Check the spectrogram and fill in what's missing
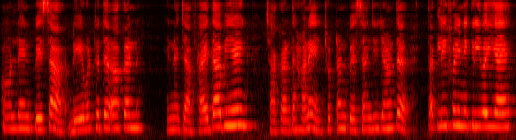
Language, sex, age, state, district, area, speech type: Sindhi, female, 45-60, Gujarat, Surat, urban, spontaneous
